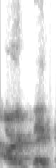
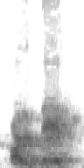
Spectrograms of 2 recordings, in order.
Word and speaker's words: Ardbeg: now um that it is not art big black because there are three a's it's actually art bag black the wonderful tones of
